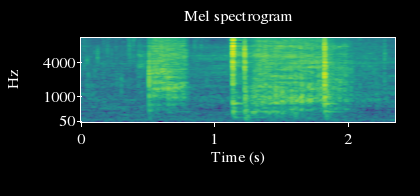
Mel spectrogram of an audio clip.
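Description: White wine cooking down in a pan for shrimp scampi, with bursts of sizzling and a few clinks of a utensil stirring against the pan, close and fairly quiet.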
